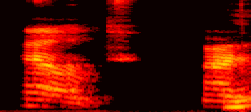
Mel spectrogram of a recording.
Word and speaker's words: helped: De T, porque la P no suena. Mira. ¿Cómo se pronunciaría en pasado entonces? Helped.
